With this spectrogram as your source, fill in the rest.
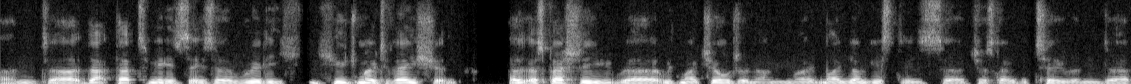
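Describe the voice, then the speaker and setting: A man with a British accent speaks in a medium pitch with a dark, mellow tone. His intonation stays fairly even. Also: moderate pace. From northern England, Liverpool. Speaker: business consultant. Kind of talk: podcast interview. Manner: halting, many fillers and repetitions.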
